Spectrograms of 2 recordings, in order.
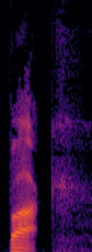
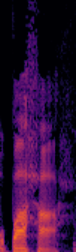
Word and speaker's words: Bach: And final thing for this week, Classicaloid episode 12, JS Bach, or Baha, depending on which character is pronouncing his name.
